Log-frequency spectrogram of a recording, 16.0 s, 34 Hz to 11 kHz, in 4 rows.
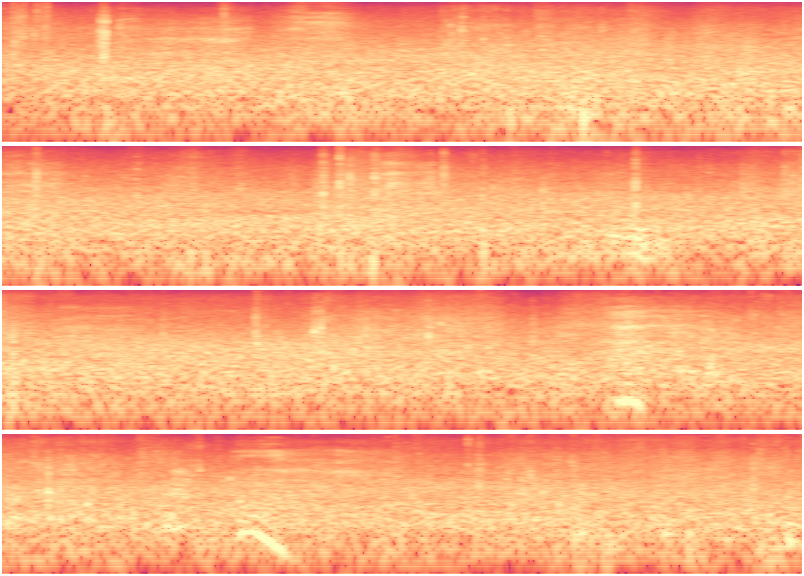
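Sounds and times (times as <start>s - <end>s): river water rushing: 0.0s - 16.0s.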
